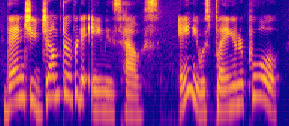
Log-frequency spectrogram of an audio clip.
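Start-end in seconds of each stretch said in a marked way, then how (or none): none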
